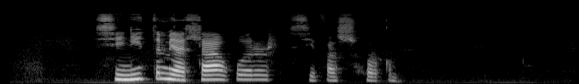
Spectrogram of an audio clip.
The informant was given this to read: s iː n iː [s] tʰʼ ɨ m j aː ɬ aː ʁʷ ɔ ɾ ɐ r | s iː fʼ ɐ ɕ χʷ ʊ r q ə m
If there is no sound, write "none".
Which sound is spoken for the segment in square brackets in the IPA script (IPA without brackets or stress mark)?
none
